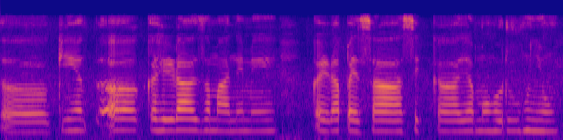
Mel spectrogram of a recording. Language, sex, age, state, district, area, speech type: Sindhi, female, 18-30, Maharashtra, Mumbai Suburban, urban, spontaneous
